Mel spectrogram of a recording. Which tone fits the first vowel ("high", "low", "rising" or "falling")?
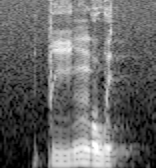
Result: rising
